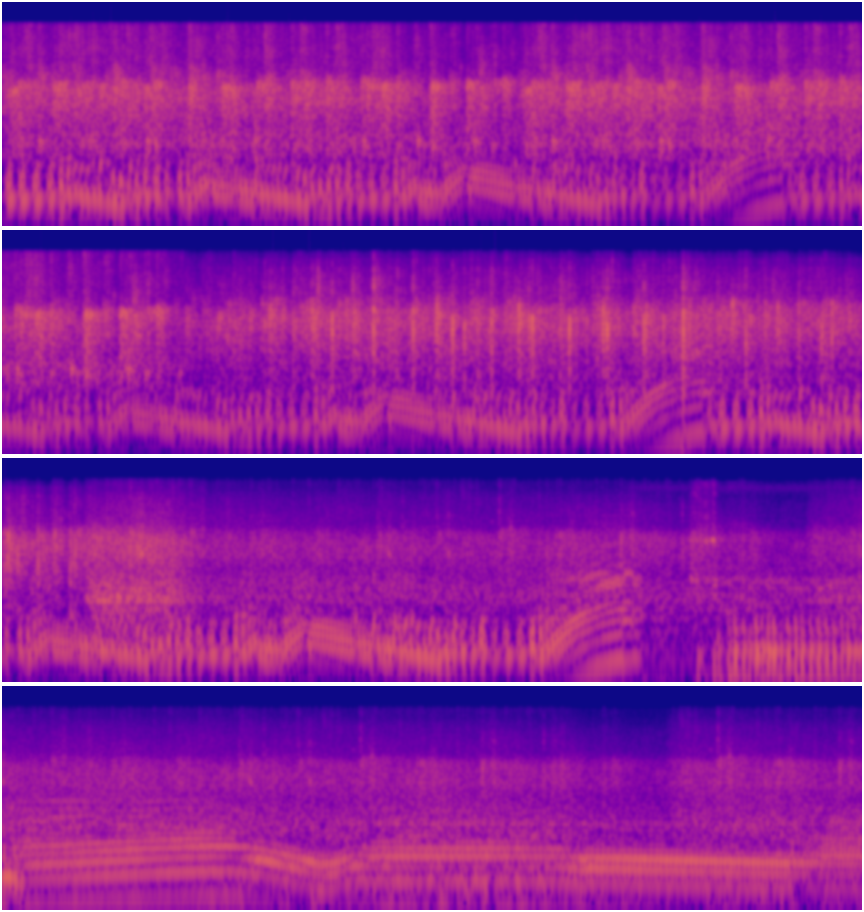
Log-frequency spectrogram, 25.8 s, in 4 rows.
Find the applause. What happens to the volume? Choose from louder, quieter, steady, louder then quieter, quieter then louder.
quieter.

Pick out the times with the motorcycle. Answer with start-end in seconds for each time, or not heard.
0.0-25.7.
